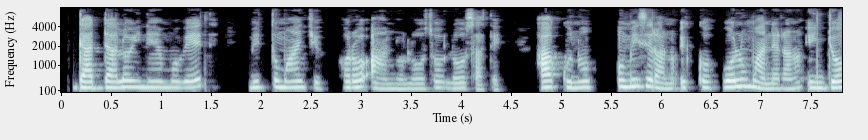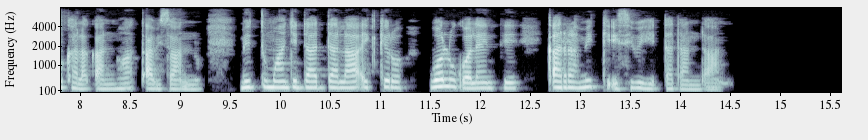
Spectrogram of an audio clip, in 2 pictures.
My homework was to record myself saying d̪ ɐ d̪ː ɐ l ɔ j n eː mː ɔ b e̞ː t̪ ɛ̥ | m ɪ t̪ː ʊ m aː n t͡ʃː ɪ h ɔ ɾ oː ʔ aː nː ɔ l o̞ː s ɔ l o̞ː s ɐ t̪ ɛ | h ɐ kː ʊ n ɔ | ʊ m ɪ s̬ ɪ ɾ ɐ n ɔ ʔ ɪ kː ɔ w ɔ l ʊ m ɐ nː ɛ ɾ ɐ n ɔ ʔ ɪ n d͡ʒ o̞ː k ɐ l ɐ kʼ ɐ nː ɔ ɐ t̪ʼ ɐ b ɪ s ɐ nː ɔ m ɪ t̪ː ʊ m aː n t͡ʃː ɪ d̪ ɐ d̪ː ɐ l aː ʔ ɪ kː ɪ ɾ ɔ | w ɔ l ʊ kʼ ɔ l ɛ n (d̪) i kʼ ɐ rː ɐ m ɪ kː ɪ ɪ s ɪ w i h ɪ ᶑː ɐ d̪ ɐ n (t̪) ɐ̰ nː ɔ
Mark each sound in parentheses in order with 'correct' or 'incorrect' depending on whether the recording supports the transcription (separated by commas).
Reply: incorrect, incorrect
